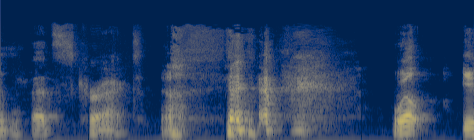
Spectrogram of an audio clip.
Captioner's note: men laughing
